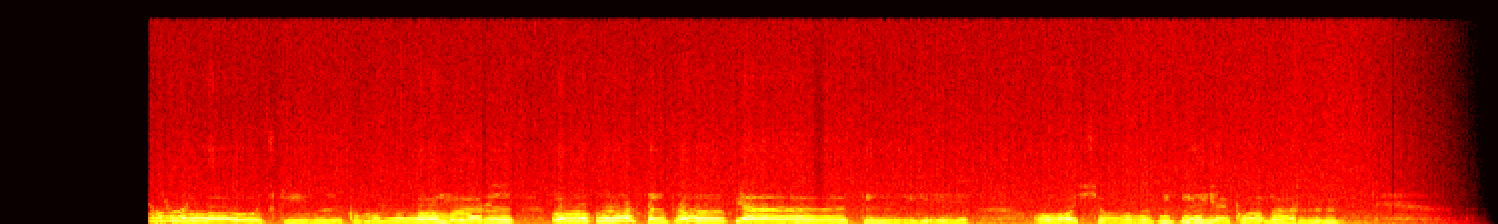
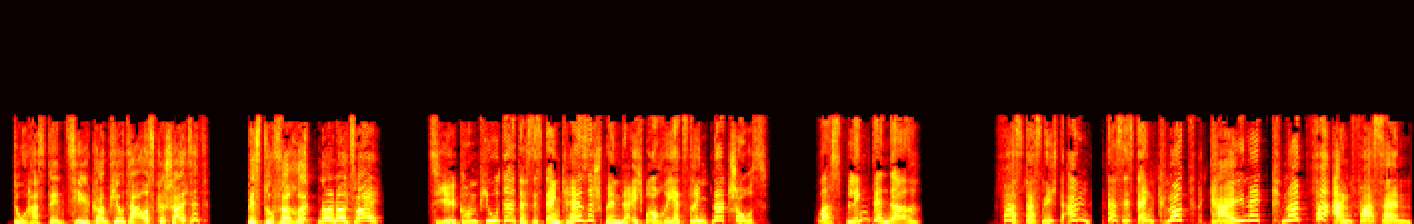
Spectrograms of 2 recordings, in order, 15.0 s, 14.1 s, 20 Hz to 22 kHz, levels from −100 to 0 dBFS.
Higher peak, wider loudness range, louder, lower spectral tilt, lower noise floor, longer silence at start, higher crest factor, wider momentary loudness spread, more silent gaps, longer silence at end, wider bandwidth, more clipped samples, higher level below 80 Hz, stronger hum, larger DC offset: about the same, 0 dBFS vs 0 dBFS; about the same, 7 LU vs 5 LU; about the same, -16 LUFS vs -16 LUFS; first, -7.5 dB/octave vs -3 dB/octave; about the same, under -90 dBFS vs under -90 dBFS; first, 1.5 s vs 0.15 s; about the same, 16 dB vs 16 dB; first, 13 LU vs 8 LU; second, none vs 2.11-2.46 s, 3.86-4.25 s, 7.71-8.12 s, 9.23-9.86 s, 10.92-10.99 s; first, 1.05 s vs 0.05 s; first, 19.5 kHz vs 11 kHz; neither; first, -44 dBFS vs -54 dBFS; neither; neither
